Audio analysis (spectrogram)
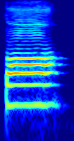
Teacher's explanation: জিহ্বার আগা উপরে দুই দাঁতের গোড়ায় লাগিয়ে একটু মোটা আওয়াজে পড়তে হবে, ত, ক্লিয়ার।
